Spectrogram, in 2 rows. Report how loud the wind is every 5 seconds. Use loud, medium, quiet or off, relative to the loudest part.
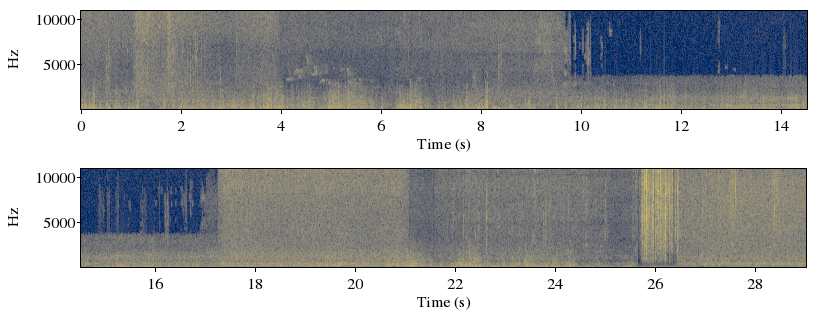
loud, loud, medium, medium, loud, off.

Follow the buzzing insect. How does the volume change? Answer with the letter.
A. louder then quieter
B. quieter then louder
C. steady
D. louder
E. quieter
D.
